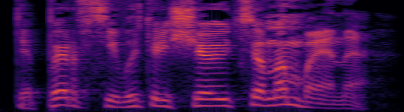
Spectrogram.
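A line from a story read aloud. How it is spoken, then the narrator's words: Angry grumble. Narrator (Ukrainian): сердито буркнула Герміона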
